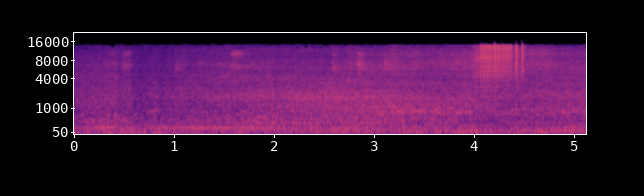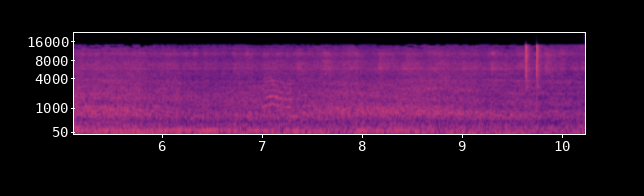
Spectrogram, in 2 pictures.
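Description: A car driving past on a residential street: a low engine and tyre rumble that builds toward the middle and then eases off.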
